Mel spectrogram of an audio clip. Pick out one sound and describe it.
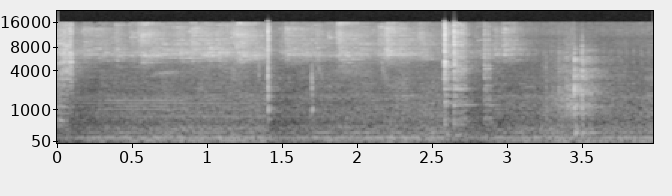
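Soft onion slices drop into a metal jar.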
